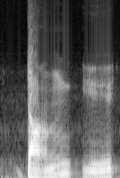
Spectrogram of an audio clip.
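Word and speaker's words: 等于: 等于等三声于二声, 等于 is equal to.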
